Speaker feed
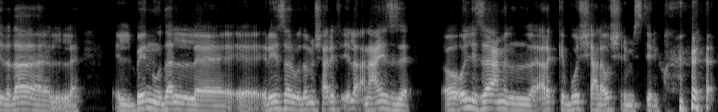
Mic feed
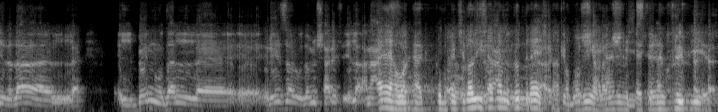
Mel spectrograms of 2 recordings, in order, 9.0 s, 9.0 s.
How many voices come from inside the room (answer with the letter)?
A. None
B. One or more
B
